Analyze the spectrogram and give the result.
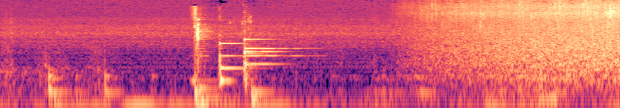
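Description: A short chiming Sleepjar ident plays, then steady rain from the Alexa Rain Sounds skill swells in, a dense hiss of drops hitting a hard surface that grows louder and continues to the end.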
